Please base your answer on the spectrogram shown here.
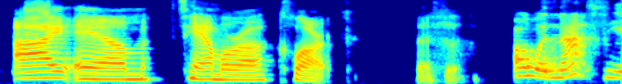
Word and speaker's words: Tamara: if you meet her it's hi Tamara and not although we all call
